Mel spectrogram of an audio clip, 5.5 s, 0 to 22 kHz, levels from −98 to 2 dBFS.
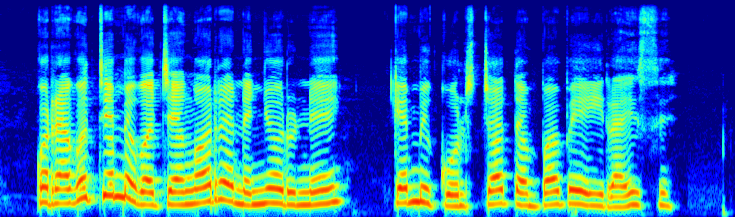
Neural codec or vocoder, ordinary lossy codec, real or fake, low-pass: none; none; real; 19.8 kHz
